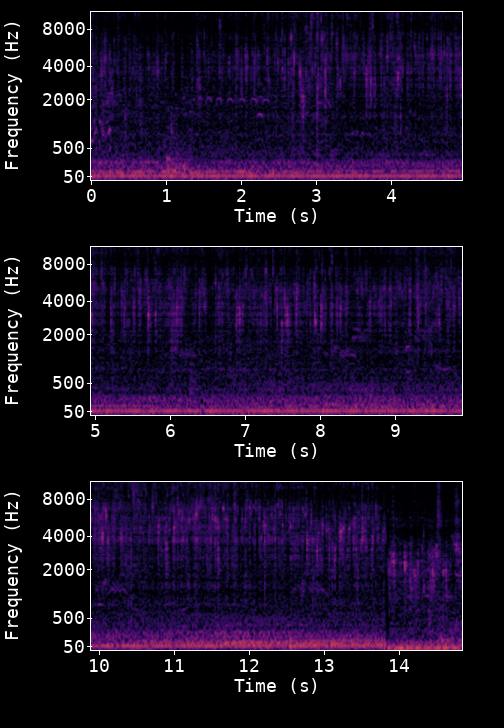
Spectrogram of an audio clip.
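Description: Fish sizzles as it fries in hot oil.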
